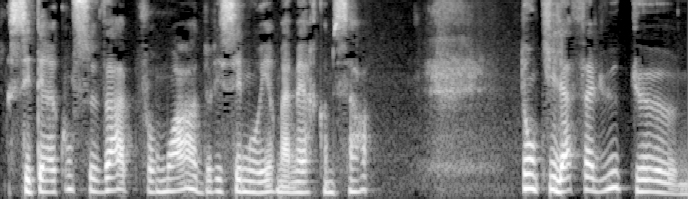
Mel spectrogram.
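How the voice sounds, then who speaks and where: Slow gravelly-voiced woman giving testimony. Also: fairly low pitch, warm tone. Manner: hesitant, many fillers, grows emphatic. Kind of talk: spoken testimony interview.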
